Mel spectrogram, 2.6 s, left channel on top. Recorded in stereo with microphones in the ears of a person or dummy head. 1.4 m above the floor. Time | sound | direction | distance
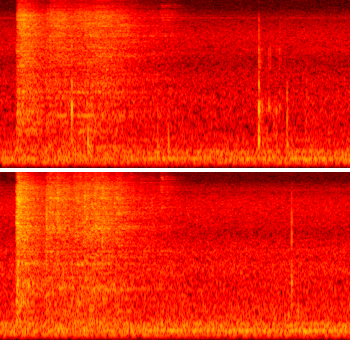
0.1 | crushing | 55° right (ahead or behind) | 1.1 m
